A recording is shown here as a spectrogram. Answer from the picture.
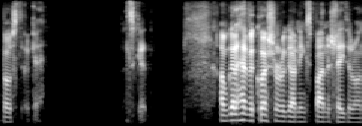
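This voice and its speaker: A man with a Polish accent talks at a very fast pace, his intonation fairly even but his loudness swinging widely. The recording is very clean with a silent background, dry and close with no echo. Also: medium pitch for a man. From Poland. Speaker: podcast host. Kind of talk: casual chat.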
